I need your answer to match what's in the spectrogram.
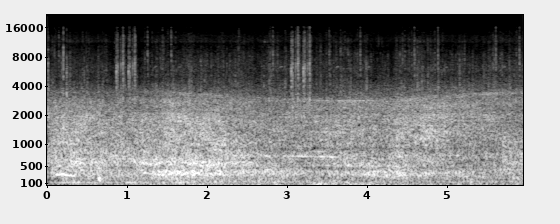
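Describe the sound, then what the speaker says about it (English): An Airbus A400M Atlas makes a slow-speed fly-past at the RIAT 2019 airshow at RAF Fairford, its turboprop engines giving a loud, steady, broad roar that holds throughout with no break. "as this slow-speed fly-past demonstrates, the aircraft can also fly slowly enough to act as an air-to-air refueling tanker for helicopters"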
